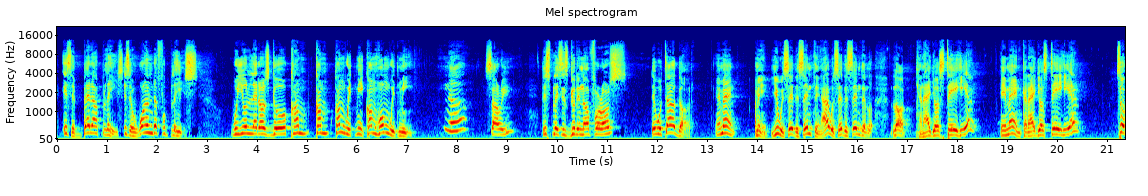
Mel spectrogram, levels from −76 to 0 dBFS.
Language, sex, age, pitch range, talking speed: English, male, 50-69, 125-205 Hz, 175 wpm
